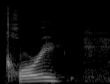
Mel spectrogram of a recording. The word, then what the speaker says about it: PCORI: further comments or questions that's pronounced corey it's actually the patient centered outcomes research institute i'll mark that down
